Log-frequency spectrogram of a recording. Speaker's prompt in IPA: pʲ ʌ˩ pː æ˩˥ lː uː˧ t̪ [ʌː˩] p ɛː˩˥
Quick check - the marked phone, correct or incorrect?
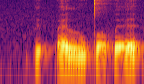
correct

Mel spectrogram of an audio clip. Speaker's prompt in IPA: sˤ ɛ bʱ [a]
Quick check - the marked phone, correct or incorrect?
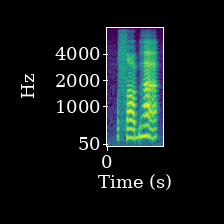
correct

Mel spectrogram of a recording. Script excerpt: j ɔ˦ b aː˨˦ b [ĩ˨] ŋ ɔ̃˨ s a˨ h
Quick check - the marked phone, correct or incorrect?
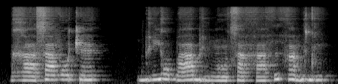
incorrect: i˨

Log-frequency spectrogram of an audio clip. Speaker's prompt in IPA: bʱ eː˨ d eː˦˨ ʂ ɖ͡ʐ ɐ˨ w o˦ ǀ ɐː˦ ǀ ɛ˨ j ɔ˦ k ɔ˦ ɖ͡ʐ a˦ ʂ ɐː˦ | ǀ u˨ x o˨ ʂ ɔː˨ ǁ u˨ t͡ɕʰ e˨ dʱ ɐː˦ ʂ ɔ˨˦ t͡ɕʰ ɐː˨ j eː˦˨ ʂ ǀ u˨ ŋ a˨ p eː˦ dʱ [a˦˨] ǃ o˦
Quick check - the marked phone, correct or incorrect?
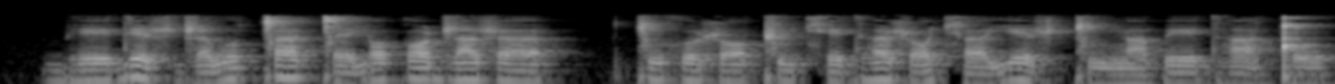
correct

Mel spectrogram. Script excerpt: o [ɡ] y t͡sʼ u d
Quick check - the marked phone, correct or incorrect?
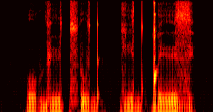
correct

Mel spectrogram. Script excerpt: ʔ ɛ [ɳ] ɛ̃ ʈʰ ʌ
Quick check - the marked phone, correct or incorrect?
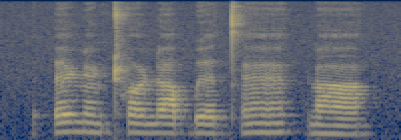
correct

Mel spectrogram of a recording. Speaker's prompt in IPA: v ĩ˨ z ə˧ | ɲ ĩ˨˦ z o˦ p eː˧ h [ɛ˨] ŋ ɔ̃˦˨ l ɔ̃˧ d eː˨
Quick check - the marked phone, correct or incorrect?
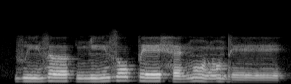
correct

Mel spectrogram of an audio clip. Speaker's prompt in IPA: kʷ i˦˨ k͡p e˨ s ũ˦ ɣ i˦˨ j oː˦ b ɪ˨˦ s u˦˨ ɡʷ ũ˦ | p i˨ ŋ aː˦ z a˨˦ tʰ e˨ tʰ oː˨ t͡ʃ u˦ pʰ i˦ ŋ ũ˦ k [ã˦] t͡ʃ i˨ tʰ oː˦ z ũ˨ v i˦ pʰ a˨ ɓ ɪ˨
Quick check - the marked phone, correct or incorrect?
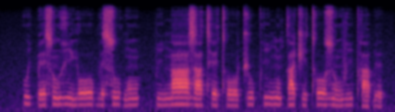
incorrect: a˦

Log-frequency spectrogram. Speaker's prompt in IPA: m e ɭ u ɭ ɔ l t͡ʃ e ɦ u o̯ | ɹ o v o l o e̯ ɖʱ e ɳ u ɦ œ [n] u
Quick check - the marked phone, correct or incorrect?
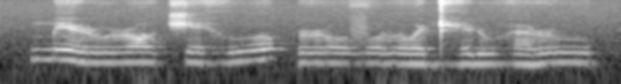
incorrect: ɹ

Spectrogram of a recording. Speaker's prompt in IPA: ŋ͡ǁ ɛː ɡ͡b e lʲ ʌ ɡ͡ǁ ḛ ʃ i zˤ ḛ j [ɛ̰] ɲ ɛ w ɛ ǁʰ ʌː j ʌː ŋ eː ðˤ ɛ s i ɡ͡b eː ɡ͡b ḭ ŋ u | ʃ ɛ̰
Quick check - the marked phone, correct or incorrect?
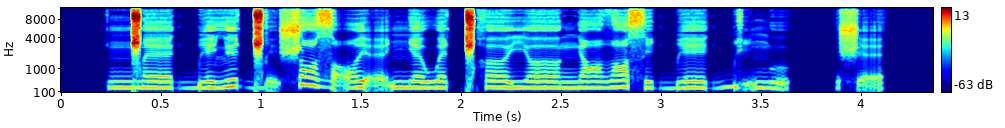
correct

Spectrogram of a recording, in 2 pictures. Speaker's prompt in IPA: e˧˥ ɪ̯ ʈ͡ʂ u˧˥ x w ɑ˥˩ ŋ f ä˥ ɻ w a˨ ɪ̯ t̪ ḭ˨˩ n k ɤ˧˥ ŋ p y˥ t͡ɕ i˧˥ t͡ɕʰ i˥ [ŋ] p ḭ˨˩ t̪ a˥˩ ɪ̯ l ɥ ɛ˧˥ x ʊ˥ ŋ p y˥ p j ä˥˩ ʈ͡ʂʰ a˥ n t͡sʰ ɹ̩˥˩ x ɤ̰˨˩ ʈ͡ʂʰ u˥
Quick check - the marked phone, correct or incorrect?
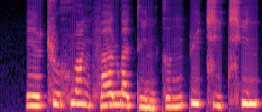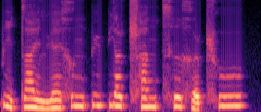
incorrect: n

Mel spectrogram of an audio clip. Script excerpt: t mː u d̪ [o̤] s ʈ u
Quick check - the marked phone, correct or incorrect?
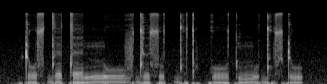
incorrect: ṳ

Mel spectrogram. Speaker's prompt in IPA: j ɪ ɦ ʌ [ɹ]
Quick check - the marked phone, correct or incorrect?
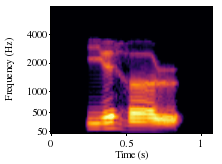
correct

